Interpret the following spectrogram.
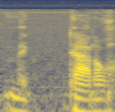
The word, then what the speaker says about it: McDonnell: go to you, Nina McDonnell. I think I may have pronounced you wrong. McDonnell, excuse me.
